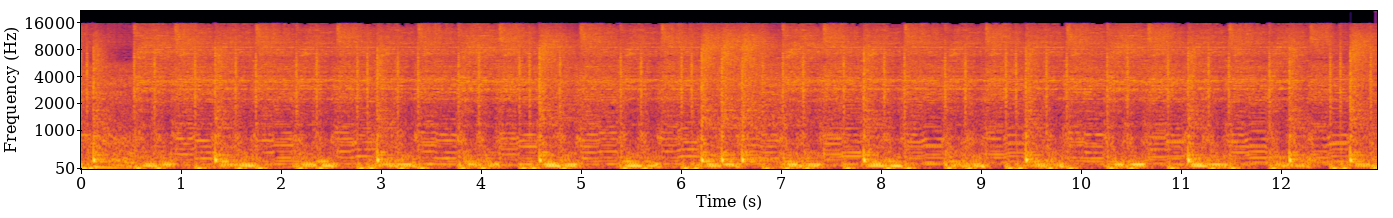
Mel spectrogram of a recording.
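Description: Distorted electric guitar playing a low, heavy riff. It is an early-80s Vester MOD-800 semi-hollow tuned to drop D, played through a Boss Katana's clean channel with the built-in Boss MT-2 Metal Zone distortion and the mids scooped, for a bassy, mid-scooped metal tone.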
